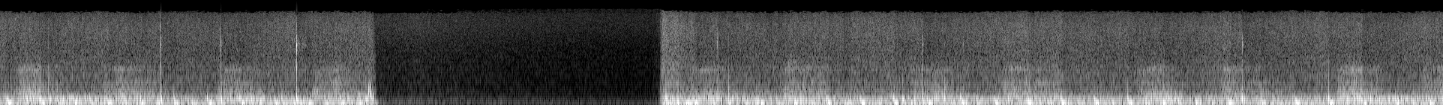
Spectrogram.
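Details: Bronchial breath sounds auscultated over the left lower lobe.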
